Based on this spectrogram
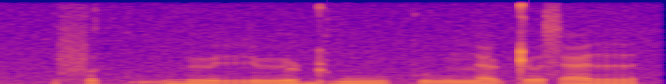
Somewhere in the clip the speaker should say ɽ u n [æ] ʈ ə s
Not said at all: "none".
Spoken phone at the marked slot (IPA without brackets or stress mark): æ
